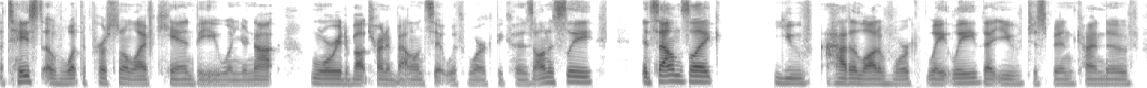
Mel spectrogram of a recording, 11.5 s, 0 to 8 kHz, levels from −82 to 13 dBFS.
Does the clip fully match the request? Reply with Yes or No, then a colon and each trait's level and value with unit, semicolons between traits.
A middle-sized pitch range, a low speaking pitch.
Yes: average, 3.2 semitones; low, 110 Hz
